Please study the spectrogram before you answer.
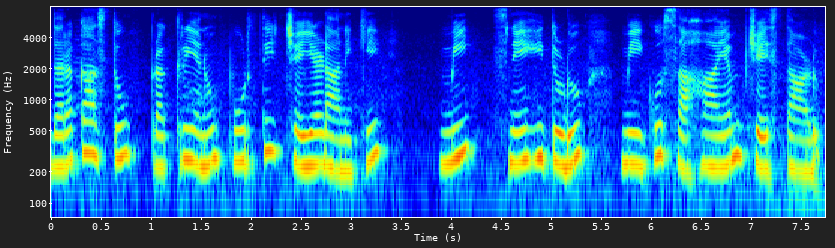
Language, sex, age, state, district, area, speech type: Telugu, female, 18-30, Telangana, Nagarkurnool, urban, spontaneous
